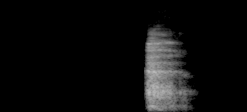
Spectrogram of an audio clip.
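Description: Near silence, then one short breathy sigh from a man about one and a half seconds in.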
